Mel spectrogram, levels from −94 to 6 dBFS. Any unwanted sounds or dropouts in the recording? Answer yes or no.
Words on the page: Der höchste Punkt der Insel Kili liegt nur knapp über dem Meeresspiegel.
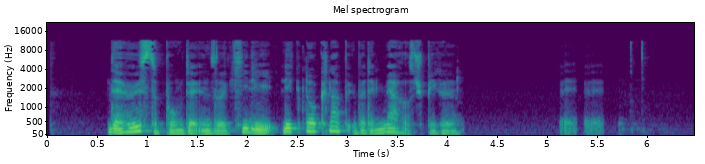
yes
